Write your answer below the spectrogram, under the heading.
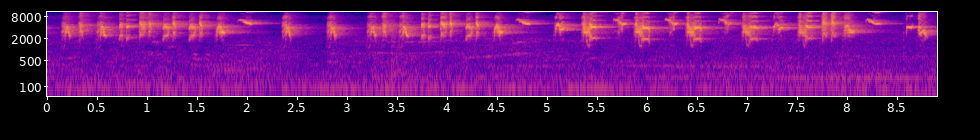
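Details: Long-tailed shrike singing, used as a lure for shrikes that are slow to sing: a fast, varied chatter of scratchy high notes mixed with brief clear upslurred whistles, delivered almost without pause.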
